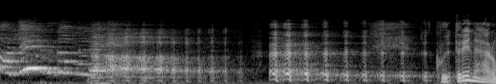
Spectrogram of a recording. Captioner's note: laughs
